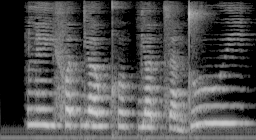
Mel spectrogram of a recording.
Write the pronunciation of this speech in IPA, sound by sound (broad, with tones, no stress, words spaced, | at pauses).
le˧jfɐ˧t̚jɐ˨˧w kʰʊ˨k̚jɐ˨t̚sɐ˨˩nt̪uː˥j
